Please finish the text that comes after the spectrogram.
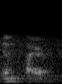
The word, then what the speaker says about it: MPIR: And by the way, you can pronounce it Empire. Empire, like the Empire Strikes Back.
